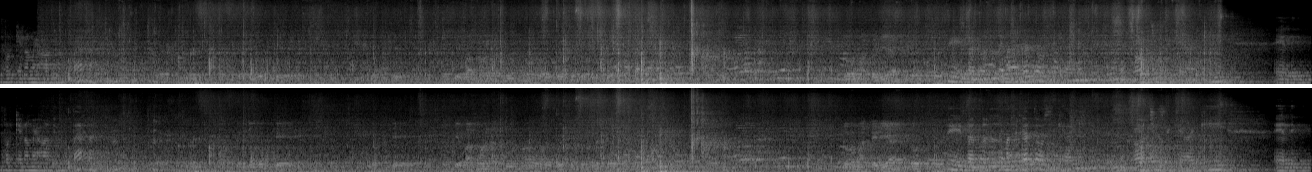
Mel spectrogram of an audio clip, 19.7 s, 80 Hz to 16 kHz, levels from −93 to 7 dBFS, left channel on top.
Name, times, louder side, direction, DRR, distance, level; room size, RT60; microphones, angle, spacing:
voice 1, 0.0-1.8 2.3-2.4 14.2-16.5 17.0-19.4, right 1 dB, 65° right, 2 dB, 6.2 m, -46 dB
sound 1, 0.5-18.3, left 2 dB, 45° left, 3.4 m, -45 dB
voice 2, 2.3-4.6 5.5-9.8 10.6-11.1 12.6-14.2, equal, 45° right, -4 dB, 3.6 m, -48 dB
30.0 x 27.5 x 7.0 m, 2.3 s
head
